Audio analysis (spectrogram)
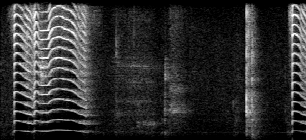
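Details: A pet dog singing: one drawn-out, tonal, howl-like note lasting under a second that dips slightly at the end, followed by quiet room noise and a few sharp clicks.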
